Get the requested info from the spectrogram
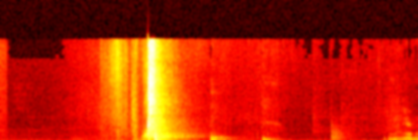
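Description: Golf driver striking a ball at full swing: one sharp crack about a second and a half in, followed by two softer thuds.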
